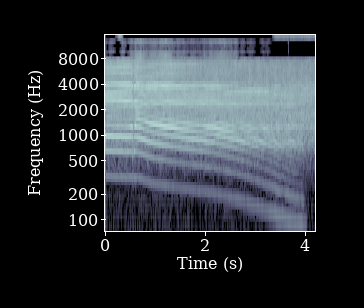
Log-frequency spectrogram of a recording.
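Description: Radio football commentator's long, drawn-out shout, held on one note and then sliding steadily down in pitch over about three seconds, marking a missed penalty.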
